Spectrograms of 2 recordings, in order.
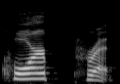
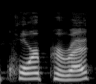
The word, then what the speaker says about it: corporate: Corporate. There are two syllables in this word. Corporate. Prit. So it's not even awah. It's nothing.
